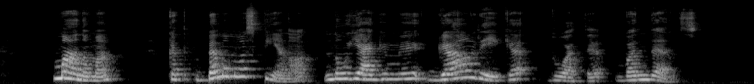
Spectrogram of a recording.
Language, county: Lithuanian, Alytus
